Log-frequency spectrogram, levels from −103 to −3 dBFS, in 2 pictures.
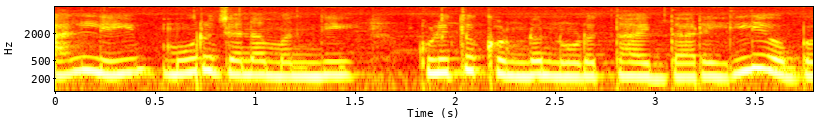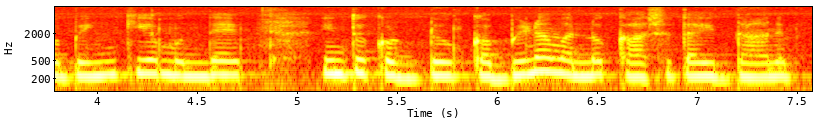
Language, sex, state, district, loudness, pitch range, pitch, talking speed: Kannada, female, Karnataka, Bangalore, -15 LUFS, 230-265 Hz, 240 Hz, 120 wpm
